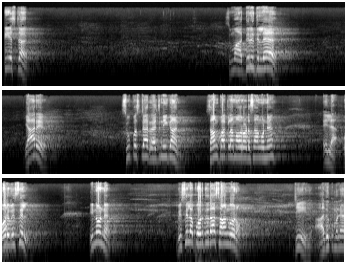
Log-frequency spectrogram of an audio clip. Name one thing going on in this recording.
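A young man sings loudly into a microphone in bursts, heard through loudspeakers.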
